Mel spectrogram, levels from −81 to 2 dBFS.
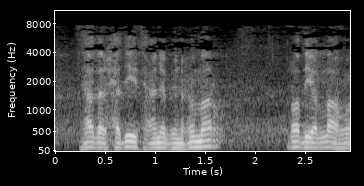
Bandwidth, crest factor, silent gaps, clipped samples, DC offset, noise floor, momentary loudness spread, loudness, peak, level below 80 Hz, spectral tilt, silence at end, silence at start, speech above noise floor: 8 kHz; 14 dB; none; under 0.1%; under 0.1%; -37 dBFS; 20 LU; -16 LUFS; -2 dBFS; -52 dBFS; -7 dB/octave; 0 s; 0 s; 22 dB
